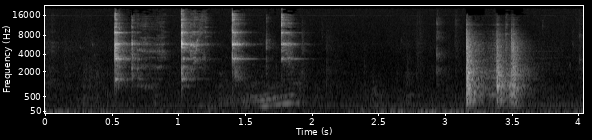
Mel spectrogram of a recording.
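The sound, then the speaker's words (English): Bright clinks of a utensil striking a bowl as eggs are whipped, a few sharp taps in two short groups separated by a pause, with a brief voice heard between them. “and now I'm whipping up the eggs. I haven't put in the flour yet to soak up that extra juice, but I'm going to do that in a minute. Here go the eggs.”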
